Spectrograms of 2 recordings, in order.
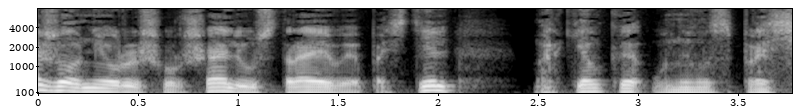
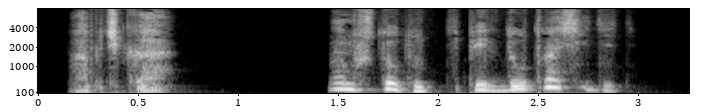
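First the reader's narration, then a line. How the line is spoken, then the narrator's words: Squeak from below. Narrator (Russian): Снизу пискнул Истомка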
